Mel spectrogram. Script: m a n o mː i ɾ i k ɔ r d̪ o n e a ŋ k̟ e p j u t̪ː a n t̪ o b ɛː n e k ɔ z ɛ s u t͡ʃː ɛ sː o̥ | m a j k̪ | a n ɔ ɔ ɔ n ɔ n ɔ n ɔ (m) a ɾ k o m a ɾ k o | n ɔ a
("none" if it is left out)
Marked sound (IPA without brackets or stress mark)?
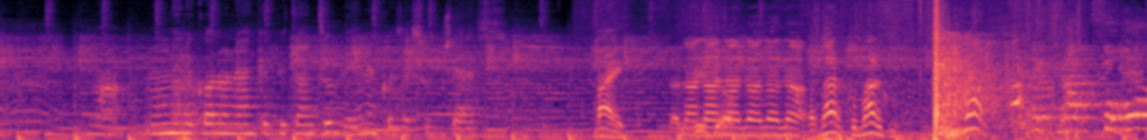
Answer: m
